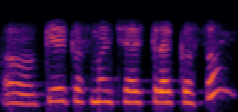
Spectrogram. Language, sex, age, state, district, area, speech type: Kashmiri, female, 30-45, Jammu and Kashmir, Ganderbal, rural, conversation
